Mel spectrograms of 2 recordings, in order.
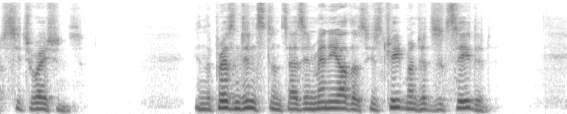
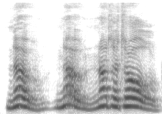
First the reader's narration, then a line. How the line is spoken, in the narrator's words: cried Mignon, and insisted on it with such earnestness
